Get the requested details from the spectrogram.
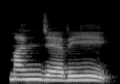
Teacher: ఉగా పలకాలన్నమాట కదంబ అనేసని కదంబ కదంబ అనేసిని చెప్పి మంజరి మంజరి అన్నప్పుడు మ పక్కన సున్నా ఉంది కదా అంటే ముక్కుతో పలకాలి అనుస్వారం అన్నమాట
